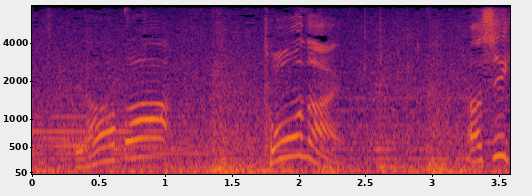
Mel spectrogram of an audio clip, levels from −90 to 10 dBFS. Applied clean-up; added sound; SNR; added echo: none; none; none; none.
